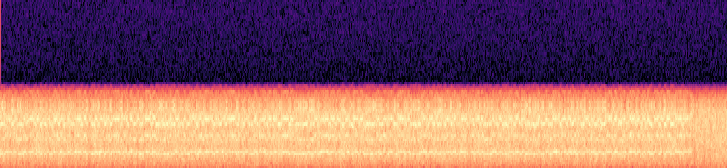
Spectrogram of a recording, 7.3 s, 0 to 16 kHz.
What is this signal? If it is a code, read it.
Two-tone teleprinter signal, about 170 Hz shift.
